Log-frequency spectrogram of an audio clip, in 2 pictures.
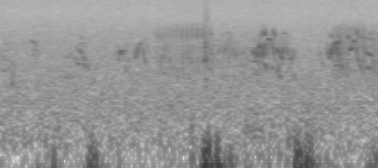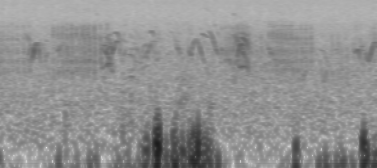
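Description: Many small birds chirping and twittering, with scattered low dull thumps, the loudest a cluster about five and a half seconds in.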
